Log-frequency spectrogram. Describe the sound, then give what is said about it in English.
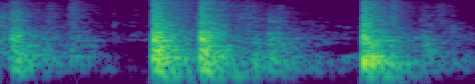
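A door being opened by a page for Father Raymond on arriving home, heard as a few solid wooden clunks and thumps in close succession, moderately loud, with no voices. “Page, open the door for Father Raymond.”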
